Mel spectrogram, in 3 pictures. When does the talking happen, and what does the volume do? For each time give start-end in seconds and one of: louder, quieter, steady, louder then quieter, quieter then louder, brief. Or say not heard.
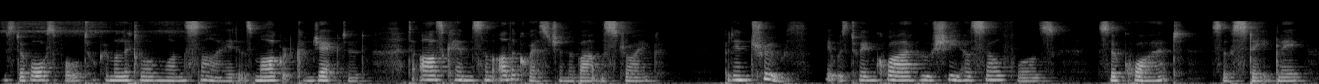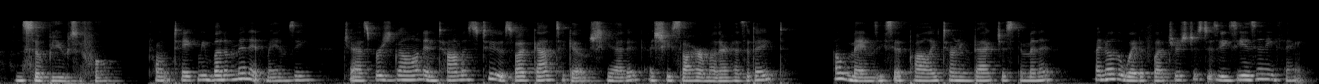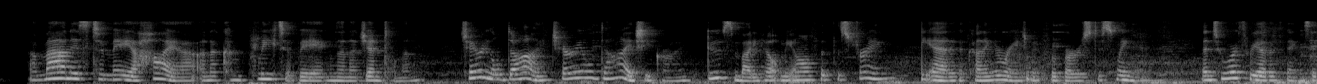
0.0-39.5 steady.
